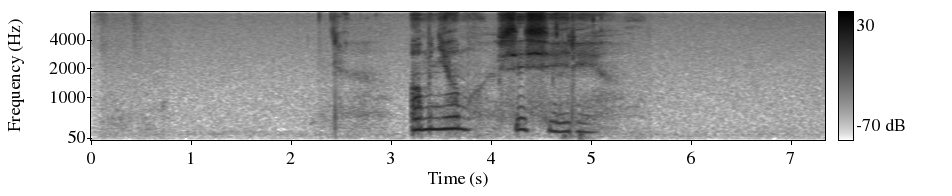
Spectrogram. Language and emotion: Russian, sad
